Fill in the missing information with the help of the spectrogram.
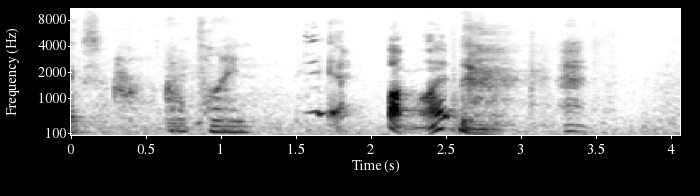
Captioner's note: laughs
